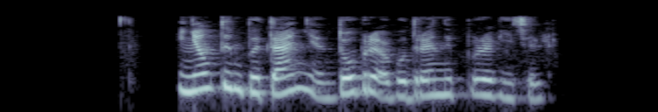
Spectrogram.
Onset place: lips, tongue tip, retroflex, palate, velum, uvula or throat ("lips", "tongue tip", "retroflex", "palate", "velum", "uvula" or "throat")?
tongue tip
